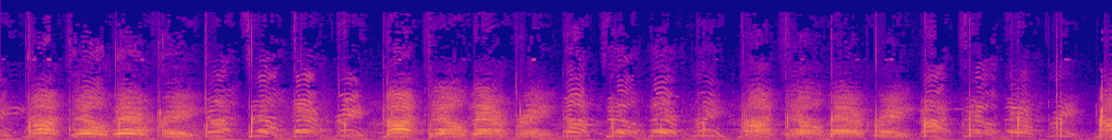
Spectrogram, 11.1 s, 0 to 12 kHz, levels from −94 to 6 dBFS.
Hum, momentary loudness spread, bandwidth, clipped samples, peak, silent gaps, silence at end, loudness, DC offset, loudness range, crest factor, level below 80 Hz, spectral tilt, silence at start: none; 8 LU; 11.5 kHz; under 0.1%; -8 dBFS; none; 0 s; -27 LUFS; under 0.1%; 2 LU; 20 dB; -50 dBFS; -3.5 dB/octave; 0 s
